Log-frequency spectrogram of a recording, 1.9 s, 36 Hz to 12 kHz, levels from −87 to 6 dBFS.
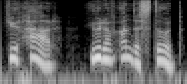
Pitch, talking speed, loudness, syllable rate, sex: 190 Hz, 190 wpm, -17 LUFS, 5.1 syllables/s, male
